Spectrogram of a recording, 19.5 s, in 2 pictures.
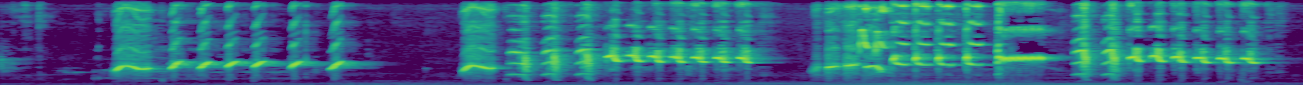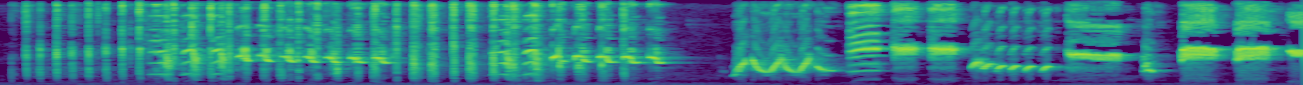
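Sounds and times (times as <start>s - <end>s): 
Asian pied starling singing: 0.0s - 2.8s, 3.4s - 19.5s.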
